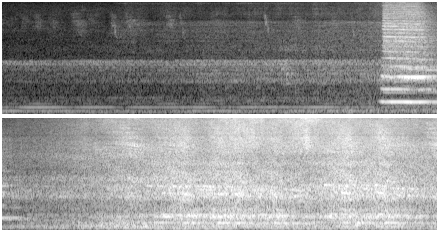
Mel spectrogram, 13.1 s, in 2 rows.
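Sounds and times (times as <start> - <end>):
train wheel and rail noise: 0.0 - 13.0
train horn blast: 5.6 - 7.2.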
